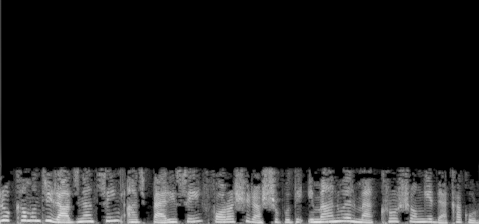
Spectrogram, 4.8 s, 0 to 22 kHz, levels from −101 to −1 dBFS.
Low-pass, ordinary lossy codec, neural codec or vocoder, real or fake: 5.4 kHz; none; none; real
